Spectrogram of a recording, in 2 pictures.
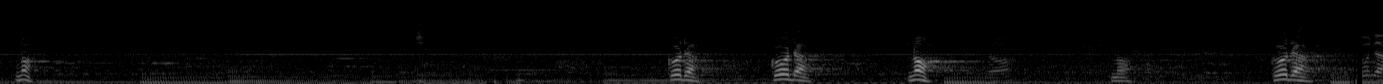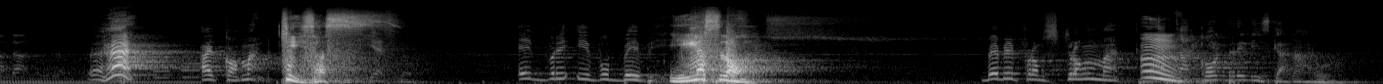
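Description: A man speaks with animation and shouts through a microphone in a large echoing hall.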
